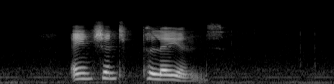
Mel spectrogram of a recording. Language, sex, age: English, female, 19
